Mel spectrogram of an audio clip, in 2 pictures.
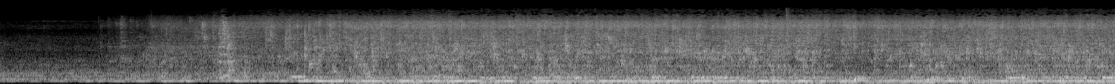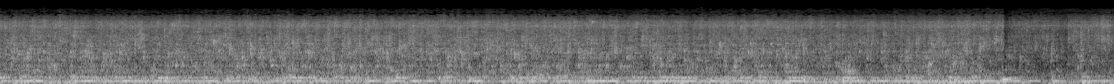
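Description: Water jetting from an open copper tub-spout stub into a bathtub, blowing debris out of a newly installed Moen Posi-Temp shower valve. The rush builds over the first few seconds, then runs steadily with a low hum under it.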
